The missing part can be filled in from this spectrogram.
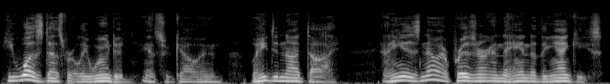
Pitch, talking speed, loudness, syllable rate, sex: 145 Hz, 225 wpm, -20 LUFS, 6.6 syllables/s, male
